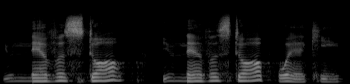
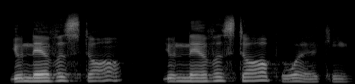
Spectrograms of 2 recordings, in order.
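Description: No difference in how they are said.

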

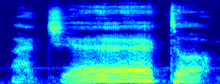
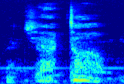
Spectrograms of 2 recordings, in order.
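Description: First: Low, slow, sheepish admission; hushed I jacked up; mock shamefaced confession. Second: Breathy whispered I jacked up; unvoiced shameful whisper. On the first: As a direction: confess it quietly like you messed up. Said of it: "And you realize". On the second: Shown as a demonstration. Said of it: "But say it like that".

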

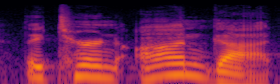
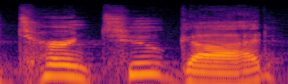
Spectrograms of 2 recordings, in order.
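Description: First: Slow "turn on God", leaning on "on"; stress on ON. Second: Slow "turn to God", leaning on "to"; stress on TO. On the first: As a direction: set "on" apart with emphasis. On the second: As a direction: set "to" apart with emphasis. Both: Real, not acted. Contrasts turning to and on.

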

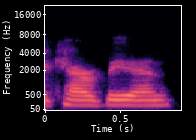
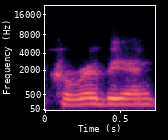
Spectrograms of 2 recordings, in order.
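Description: First: Caribbean with main stress on the third syllable, karr-ih-BEE-un; British pronunciation. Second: Caribbean with stress on the second syllable, kuh-RIB-ee-un; American pronunciation. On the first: Founder adds what Brits say, Caribbean as karr-ih-BEE-un. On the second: Founder describing product colors, Caribbean said as kuh-RIB-ee-un. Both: Shown as a demonstration. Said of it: "or as the Brits would say".

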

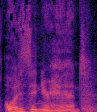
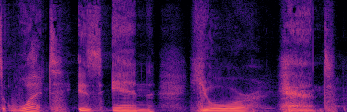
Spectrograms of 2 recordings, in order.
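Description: First: Said in the usual way. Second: Low, slow, solemn divine question "What is in your hand?"; slow deep voice of God. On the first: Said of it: "repeated plainly". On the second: Acted. God asking Moses slowly and deeply. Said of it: "He says".

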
